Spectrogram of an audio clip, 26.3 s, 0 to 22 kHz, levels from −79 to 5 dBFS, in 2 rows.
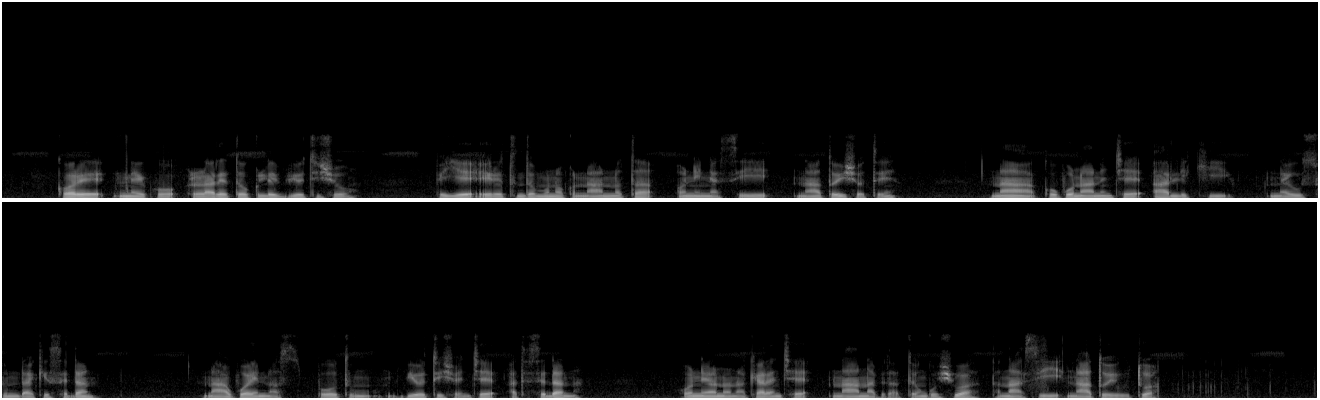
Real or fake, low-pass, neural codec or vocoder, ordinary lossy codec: real; 7.2 kHz; none; none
